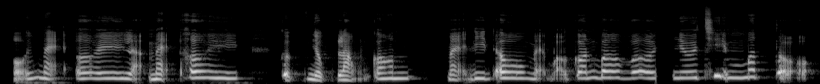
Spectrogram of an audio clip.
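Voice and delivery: pitiful wailing. A narrator's reading. Widow mourns her dead mother-in-law, wailing pitifully. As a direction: wail it like a mourner at the coffin. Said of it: "tiếng khóc thảm thiết".

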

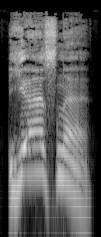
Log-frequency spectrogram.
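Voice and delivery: high, forceful yelled demand; yelling. Acted. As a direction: yell it to force an answer. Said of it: "заорал я".

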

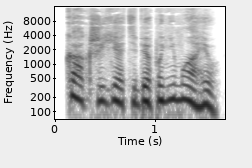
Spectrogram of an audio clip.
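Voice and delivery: high, eager exclamation; excited agreement. Acted. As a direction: burst out in delight. Astaopa's eager reply.

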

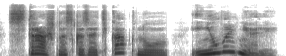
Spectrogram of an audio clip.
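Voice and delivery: usual speaking voice

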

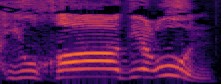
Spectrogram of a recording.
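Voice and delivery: «يخادعون» with damma on the ya and a long alif after the kha, very slow; Warsh reading. Shown as a demonstration. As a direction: recite «يخادعون» as Warsh does, stretched out. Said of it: "يضم الياء ويفتح الخاء". (قراءة «يخادعون» برواية ورش ببطء شديد)

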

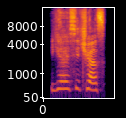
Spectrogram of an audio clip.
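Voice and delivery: lightly flustered murmur; flustered mumble. A narrator's reading. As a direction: blurt it awkwardly before leaving. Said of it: "пробормотала я".

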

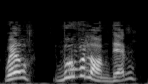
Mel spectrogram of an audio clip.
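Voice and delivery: high, loud and sharp. Acted. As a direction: snap at the wet crowd. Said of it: "said Professor McGonagall sharply".

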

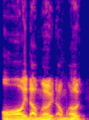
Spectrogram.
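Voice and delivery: hớt hải kêu lên, cao giọng, lắp bắp; báo tin xe bị cẩu cho đồng già; panicked shout. A narrator's reading. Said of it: "hớt hải ... kêu lên". (hốt hoảng gọi toáng lên)

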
